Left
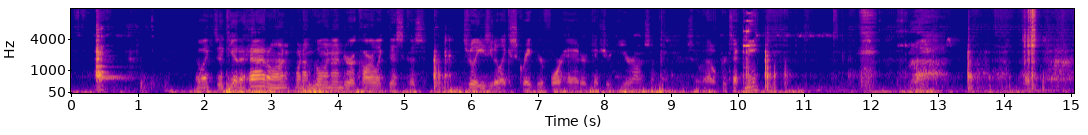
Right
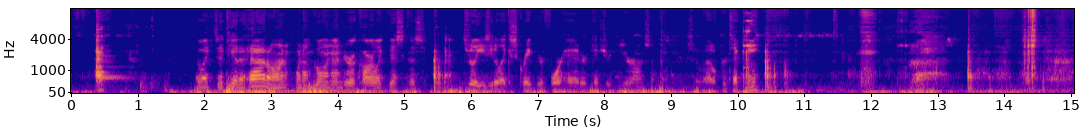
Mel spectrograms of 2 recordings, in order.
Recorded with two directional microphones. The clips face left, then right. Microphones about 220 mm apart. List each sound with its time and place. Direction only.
0.3 s tick-tock: centre (ahead or behind)
1.9 s speech: centre (ahead or behind)
10.0 s speech: 5° right (ahead or behind)
11.8 s a sound: centre (ahead or behind)
14.2 s scissors: 40° left (ahead or behind)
